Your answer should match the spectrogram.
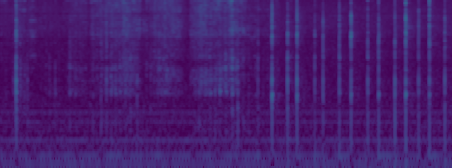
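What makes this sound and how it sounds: Fingernails scratch and tap a flat, palm-sized red-and-white mushroom built from plastic Lego bricks with solid studs. Soft, hissy scratching over the surface fills the first half, then gives way to a run of crisp, light plastic clicks with a faint low hum underneath.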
